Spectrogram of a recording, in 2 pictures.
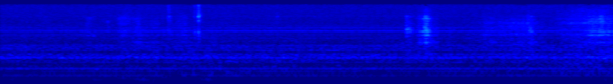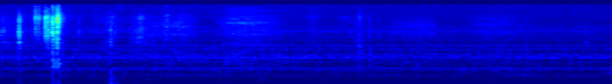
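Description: Mostly near silence, with faint handling sounds of a circuit board and small tools: light rubbing and a few clicks from about four to seven seconds in, loudest as a quick cluster of clicks about six and a half seconds in.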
